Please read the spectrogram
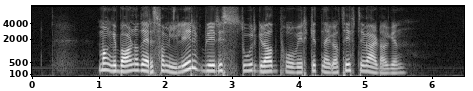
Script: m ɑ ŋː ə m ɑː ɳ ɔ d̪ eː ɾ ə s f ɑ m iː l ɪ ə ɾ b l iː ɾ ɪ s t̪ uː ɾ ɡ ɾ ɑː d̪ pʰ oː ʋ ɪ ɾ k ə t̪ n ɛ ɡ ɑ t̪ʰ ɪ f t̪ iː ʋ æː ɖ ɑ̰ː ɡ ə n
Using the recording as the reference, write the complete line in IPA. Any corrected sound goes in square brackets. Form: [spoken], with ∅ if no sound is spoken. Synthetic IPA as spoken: m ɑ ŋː ə [b] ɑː ɳ ɔ d̪ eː ɾ ə s f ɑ m iː l ɪ ə ɾ b l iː ɾ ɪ s t̪ uː ɾ ɡ ɾ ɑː d̪ pʰ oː ʋ ɪ ɾ k ə t̪ n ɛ ɡ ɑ t̪ʰ ɪ f t̪ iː ʋ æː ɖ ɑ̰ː ɡ ə n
